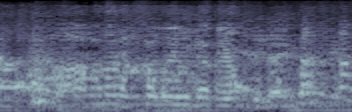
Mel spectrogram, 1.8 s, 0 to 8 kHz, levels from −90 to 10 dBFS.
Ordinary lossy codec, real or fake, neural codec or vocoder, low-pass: Opus, 16 kbps; fake; codec, 44.1 kHz, 2.6 kbps, SNAC; 7.2 kHz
